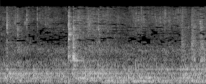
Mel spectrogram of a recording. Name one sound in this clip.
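A spoon scrapes and clinks inside a metal pot.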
